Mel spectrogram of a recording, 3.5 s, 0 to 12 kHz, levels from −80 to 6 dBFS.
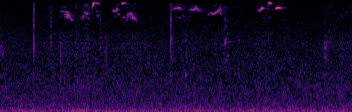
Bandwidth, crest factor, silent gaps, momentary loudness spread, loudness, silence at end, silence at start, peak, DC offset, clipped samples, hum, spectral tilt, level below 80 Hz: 11.5 kHz; 22 dB; none; 21 LU; -35 LUFS; 0 s; 0 s; -18 dBFS; under 0.1%; under 0.1%; none; -0.5 dB/octave; -56 dBFS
